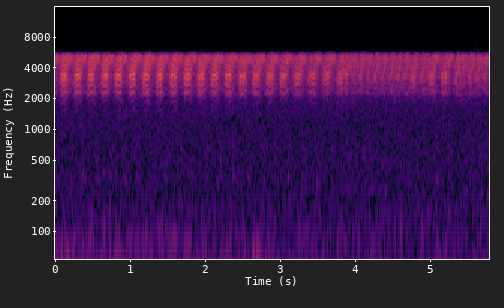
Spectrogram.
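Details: A cicada sings a loud, shrill buzz that pulses about three times a second at first, then smooths into a steady, unbroken drone.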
